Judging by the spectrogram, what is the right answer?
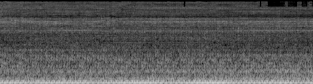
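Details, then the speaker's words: Range Rover Sport L494 at idle: steady low idle with an even whirring hiss from underneath near the catalytic converters, left side; source unknown. "that's where the cats are and the noise sort of like coming from underneath"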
